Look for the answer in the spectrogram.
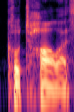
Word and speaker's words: Coltala: I want to make sure I'm pronouncing that right. It's Coltala, C-O-L-T-A-L-A Holdings, which is a private equity firm headquartered in Fort Worth.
